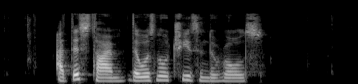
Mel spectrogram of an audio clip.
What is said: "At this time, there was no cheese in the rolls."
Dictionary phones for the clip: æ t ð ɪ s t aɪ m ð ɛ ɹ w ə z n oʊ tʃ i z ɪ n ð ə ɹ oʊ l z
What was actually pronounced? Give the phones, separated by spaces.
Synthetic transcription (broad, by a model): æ t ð ɪ s t aɪ m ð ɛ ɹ w ə z n oʊ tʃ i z ɪ n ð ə ɹ oʊ l z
